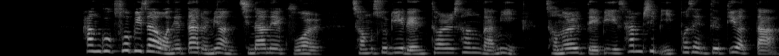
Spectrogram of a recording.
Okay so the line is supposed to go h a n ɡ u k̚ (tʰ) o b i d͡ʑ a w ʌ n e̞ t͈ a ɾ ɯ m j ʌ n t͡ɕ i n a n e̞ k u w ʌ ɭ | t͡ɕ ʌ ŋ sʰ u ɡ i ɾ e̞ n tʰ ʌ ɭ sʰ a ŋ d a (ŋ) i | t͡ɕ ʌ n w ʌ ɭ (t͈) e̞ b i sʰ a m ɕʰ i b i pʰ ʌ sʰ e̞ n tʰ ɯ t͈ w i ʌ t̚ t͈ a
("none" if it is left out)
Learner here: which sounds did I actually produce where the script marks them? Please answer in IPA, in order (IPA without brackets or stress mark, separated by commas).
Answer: sʰ, m, t͈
